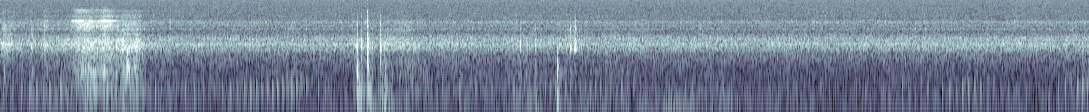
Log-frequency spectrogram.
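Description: A distant motorcycle engine running as the bike rides up a shallow, rocky stream, heard faintly over the steady rush of the stream water. There is a swell about a second in and a few sharp knocks a few seconds later.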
